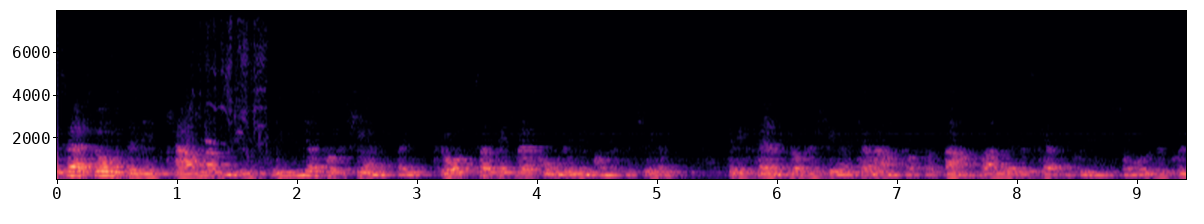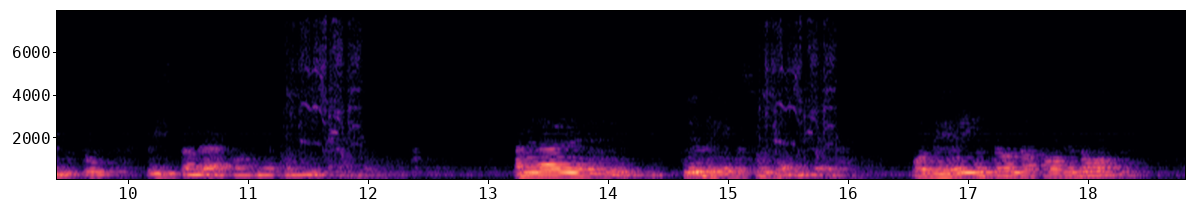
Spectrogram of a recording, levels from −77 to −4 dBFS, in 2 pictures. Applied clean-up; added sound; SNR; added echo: neural separator model SepFormer DNS4.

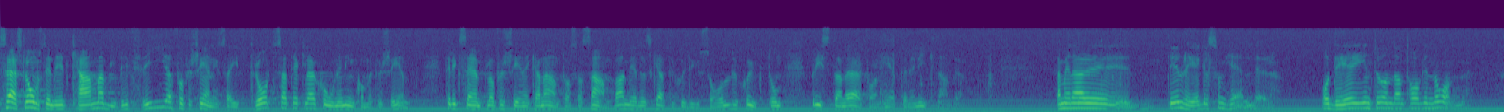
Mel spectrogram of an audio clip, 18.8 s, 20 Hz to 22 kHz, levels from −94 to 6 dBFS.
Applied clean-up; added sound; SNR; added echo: none; none; none; none.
